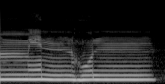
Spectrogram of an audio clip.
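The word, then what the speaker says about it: منهن: Asa ayakunna khairam minhun. Ya, itu benar yang dibacakan tadi ini kalau ada nun tasdid di akhir minhunna ini ya minhunna itu kita kalau berhenti jadi minhun. Tahan dulu hun.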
